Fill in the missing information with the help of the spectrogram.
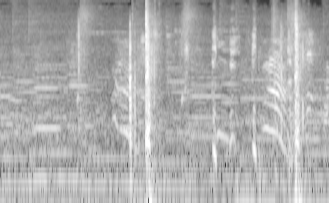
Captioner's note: kicking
